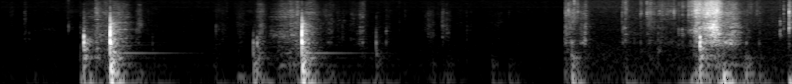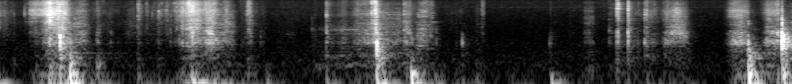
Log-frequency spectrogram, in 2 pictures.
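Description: A knife chops through vegetables and taps on a wooden board.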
